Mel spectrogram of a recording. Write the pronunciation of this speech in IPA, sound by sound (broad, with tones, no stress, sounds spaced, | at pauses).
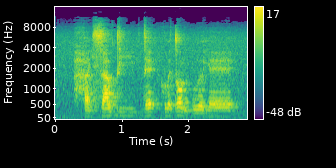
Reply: h a˩ j s a˧˥ w d i˧ | d ɛː˧˥ k̚ h u˧ ə̯ d ɔː˥˨ n p u˧ ə̯ j ɛː˧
